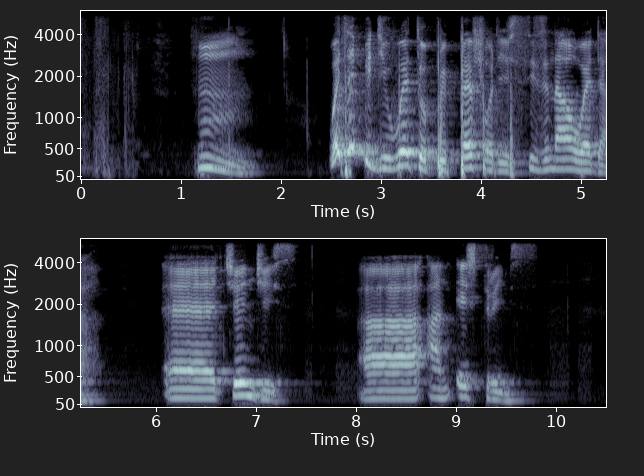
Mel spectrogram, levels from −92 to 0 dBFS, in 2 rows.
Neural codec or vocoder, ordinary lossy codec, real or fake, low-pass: none; none; real; 5.4 kHz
